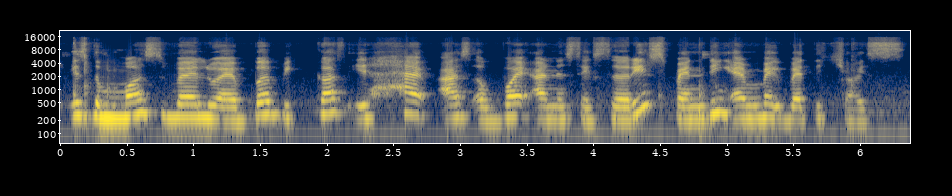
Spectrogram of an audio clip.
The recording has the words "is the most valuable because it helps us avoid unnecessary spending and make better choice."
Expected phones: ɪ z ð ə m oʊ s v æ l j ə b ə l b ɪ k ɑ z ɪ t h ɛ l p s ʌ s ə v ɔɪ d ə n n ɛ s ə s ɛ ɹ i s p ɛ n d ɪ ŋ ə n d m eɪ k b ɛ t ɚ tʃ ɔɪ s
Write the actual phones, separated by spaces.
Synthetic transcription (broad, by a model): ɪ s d ə m oʊ s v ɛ l j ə b ə l b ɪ k ɑ s ɪ t h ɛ p ʌ s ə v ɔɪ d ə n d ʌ s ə s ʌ ɹ i s p ɛ n d ɪ ŋ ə n m eɪ k b ɛ t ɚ tʃ ɔɪ s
